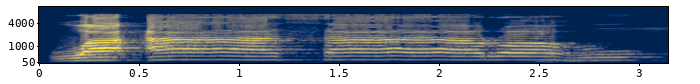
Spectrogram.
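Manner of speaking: আসারহুম with সা held one alif long; standing fatha stretch. Shown as a demonstration. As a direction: stretch the সা clearly. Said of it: "খাড়া জবর হবে". (খাড়া জবরে সা লম্বা করে পড়া)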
